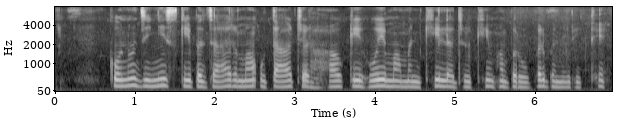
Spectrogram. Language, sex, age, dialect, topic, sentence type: Chhattisgarhi, female, 18-24, Western/Budati/Khatahi, banking, statement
